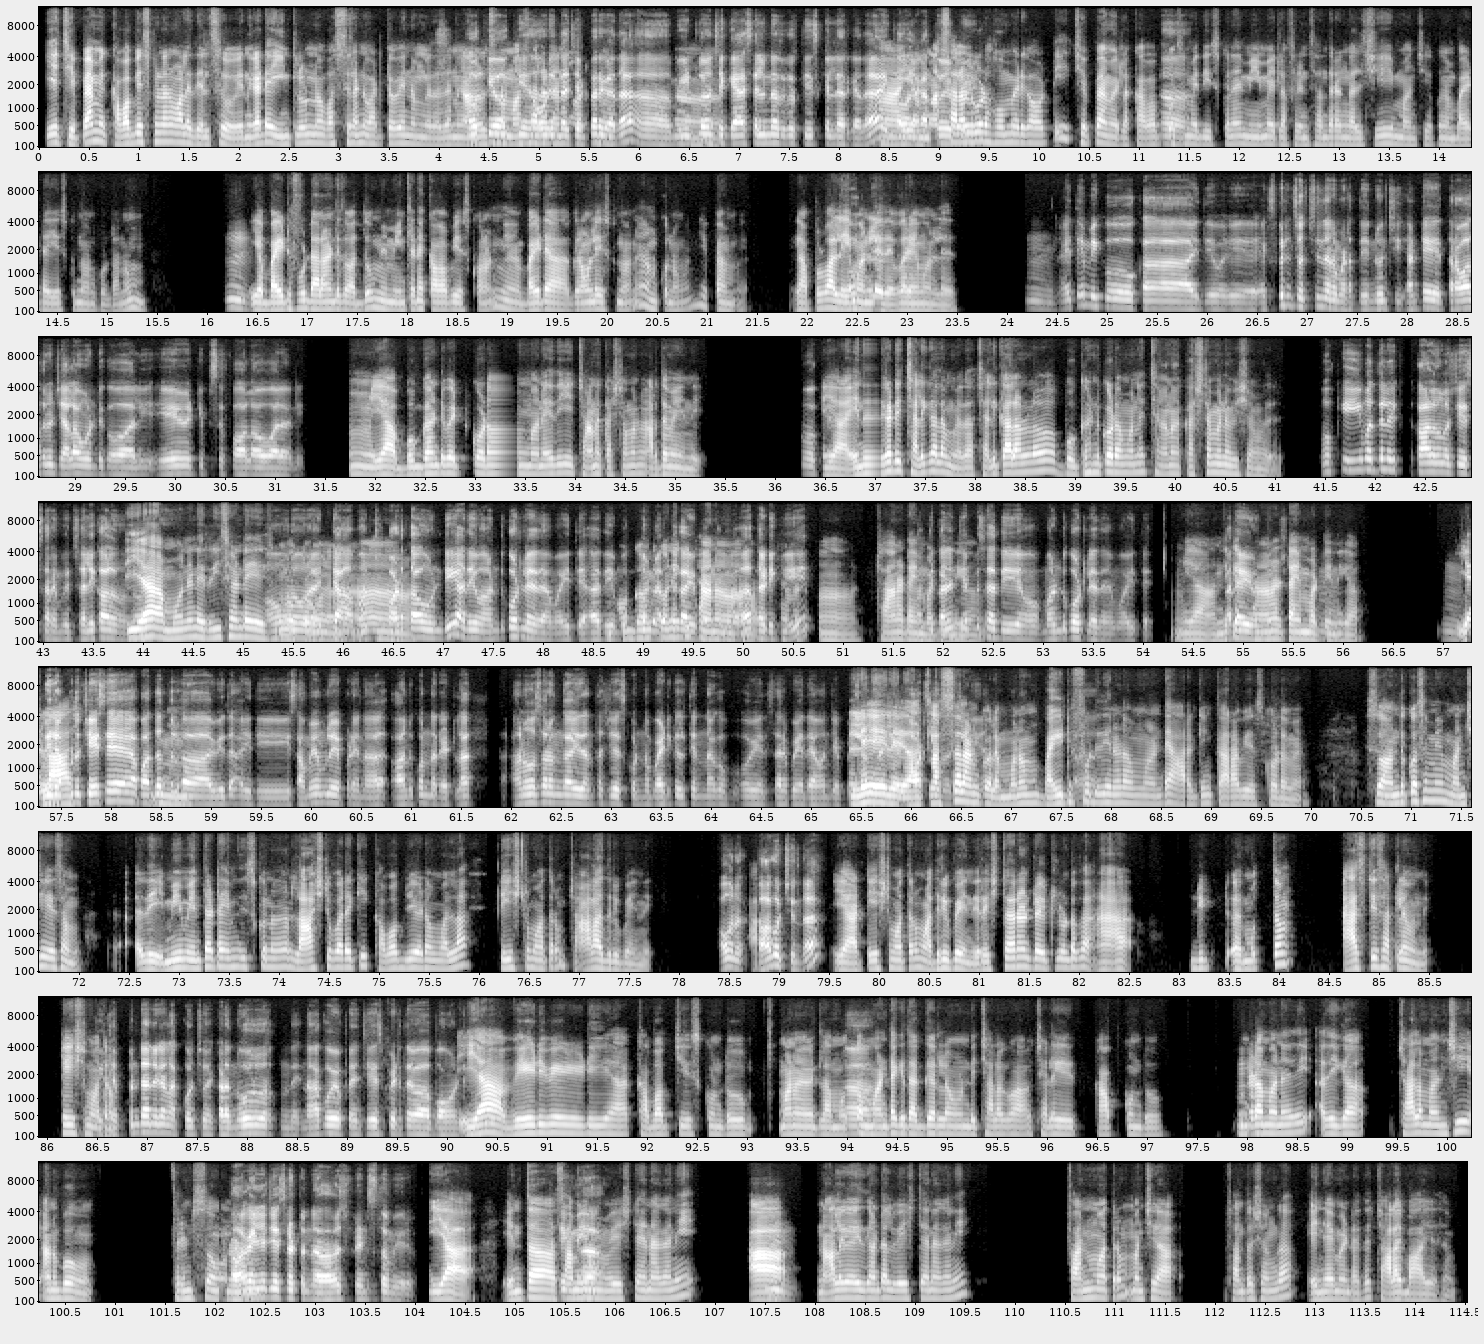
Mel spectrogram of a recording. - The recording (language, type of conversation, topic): Telugu, podcast, తక్కువ ఖర్చుతో రుచికరమైన వంటకాన్ని పెద్ద సంఖ్యలో ఎలా తయారు చేయాలి?
- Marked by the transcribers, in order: in Hindi: "కబాబ్"; chuckle; in English: "హోమ్మేడ్"; in English: "కబాబ్"; in English: "ఫ్రెండ్స్"; in English: "ఫుడ్"; in Hindi: "కబాబ్"; in English: "ఎక్స్పీరియన్స్"; in English: "టిప్స్ ఫాలో"; in English: "రీసెంట్‌గా"; in English: "లాస్ట్"; in English: "థాట్స్"; in English: "ఫుడ్"; in Hindi: "ఖరాబ్"; in English: "లాస్ట్"; in Hindi: "కబాబ్"; other noise; in English: "రెస్టారెంట్‌లో"; in English: "యాస్ ఇట్ ఇజ్"; in English: "టేస్ట్"; in Hindi: "కబాబ్"; lip smack; in English: "ఫ్రెండ్స్‌తో"; in English: "ఎంజాయ్"; in English: "ఫ్రెండ్స్‌తో"; in English: "వేస్ట్"; in English: "వేస్ట్"; in English: "ఫన్"; in English: "ఎంజాయ్మెంట్"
